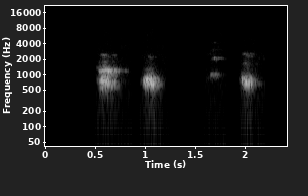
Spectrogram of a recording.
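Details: Young Cavalier King Charles Spaniel puppies, Blenheim litter, in a home puppy pen: four short high yelping barks spaced about half a second apart, the third thin and whiny, in a quiet room.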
